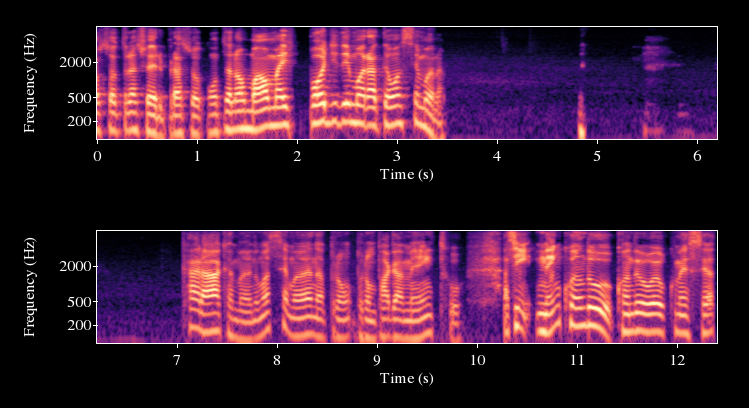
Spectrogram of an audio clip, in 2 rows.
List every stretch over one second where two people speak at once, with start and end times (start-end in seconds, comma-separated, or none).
none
